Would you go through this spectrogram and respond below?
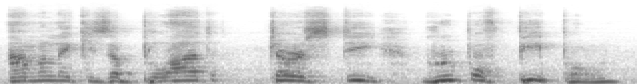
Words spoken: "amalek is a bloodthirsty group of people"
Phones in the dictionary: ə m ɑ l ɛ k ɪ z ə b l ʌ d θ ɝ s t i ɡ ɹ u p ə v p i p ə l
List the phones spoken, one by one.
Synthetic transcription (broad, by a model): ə m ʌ l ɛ k ɪ z ə b l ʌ d t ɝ s t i ɡ ɹ u p ə v p i p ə l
